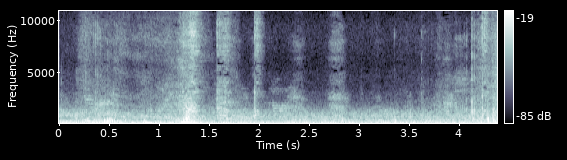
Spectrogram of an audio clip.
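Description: Faint handling and rustling close to the microphone as the recording device is moved, with one soft knock about a second in.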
